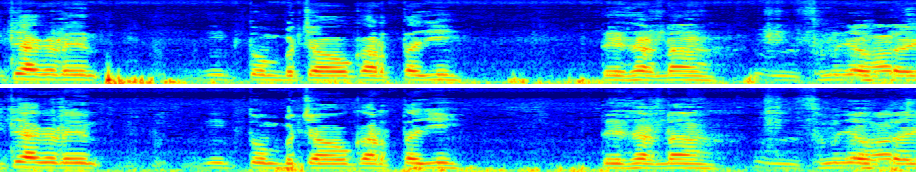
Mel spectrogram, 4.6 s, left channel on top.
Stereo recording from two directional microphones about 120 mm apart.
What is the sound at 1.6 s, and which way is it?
Speech, 15° left (ahead or behind).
